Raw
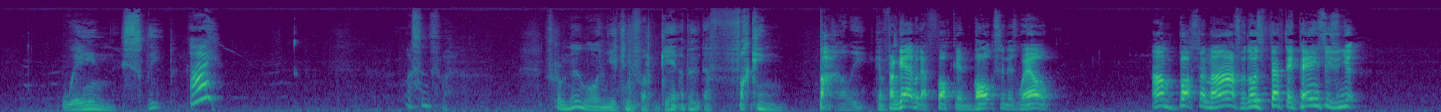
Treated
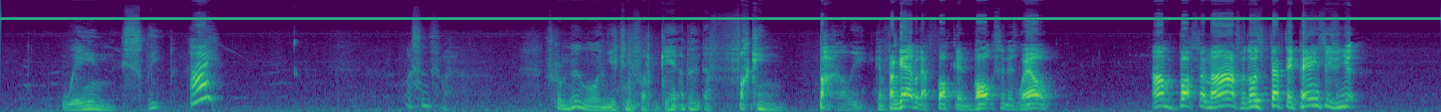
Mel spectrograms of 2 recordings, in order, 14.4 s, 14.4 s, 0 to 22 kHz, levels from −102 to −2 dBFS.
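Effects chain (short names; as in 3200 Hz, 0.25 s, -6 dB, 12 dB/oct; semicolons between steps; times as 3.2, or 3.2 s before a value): pulse-width modulation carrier 11000 Hz; gain +8.5 dB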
